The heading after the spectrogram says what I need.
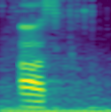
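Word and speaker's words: ask: जब भी ए के बाद एस के रहेगा ना तो ए का उच्चारण क्या करना है? आ करना है।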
